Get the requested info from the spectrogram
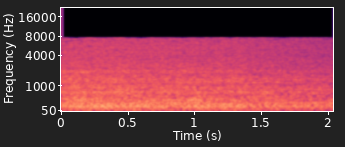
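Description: Steady engine noise of a motor vehicle driving along, a sound effect that slowly fades toward the end.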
